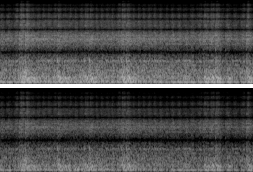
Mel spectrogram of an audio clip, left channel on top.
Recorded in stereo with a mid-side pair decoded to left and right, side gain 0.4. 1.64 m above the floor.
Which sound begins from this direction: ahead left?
A motorcycle, at 0.0 s.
